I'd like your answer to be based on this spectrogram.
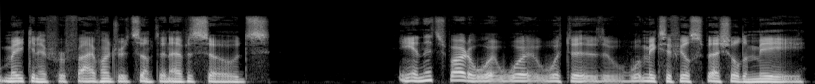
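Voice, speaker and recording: A man with a creaky voice hosting a bedtime podcast, talking in a soothing, meandering way with halting, repeated phrases that trail off. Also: a little high, no echo, clean studio sound. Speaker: podcast host.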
